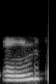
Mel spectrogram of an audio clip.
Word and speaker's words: Ambs: Number two is Todd, I think it's pronounced Ames, A-M-B-S.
